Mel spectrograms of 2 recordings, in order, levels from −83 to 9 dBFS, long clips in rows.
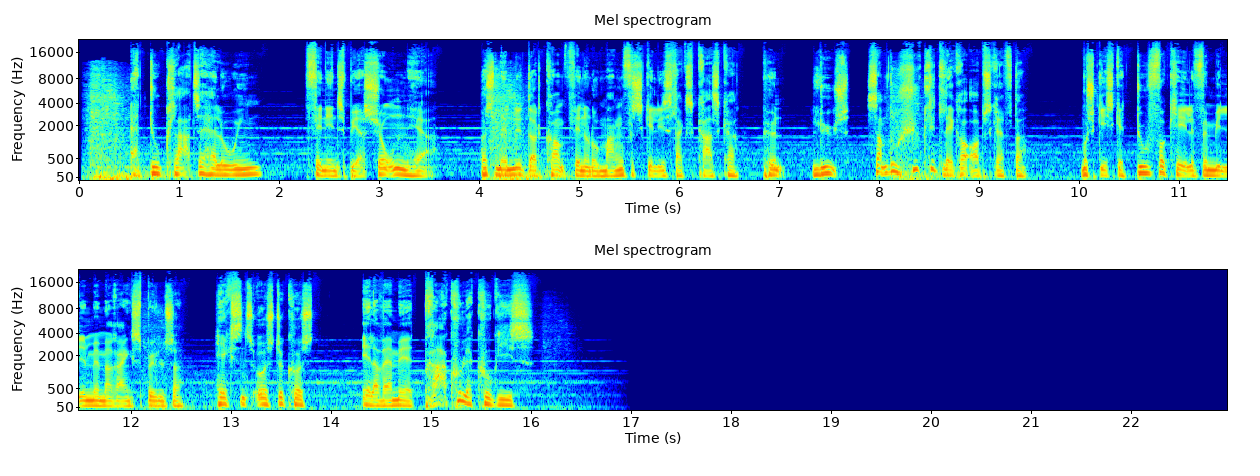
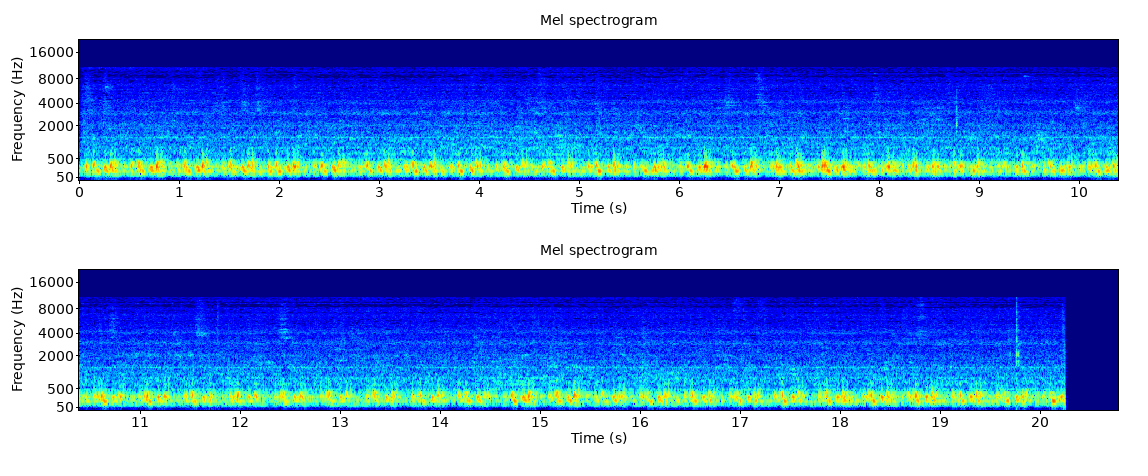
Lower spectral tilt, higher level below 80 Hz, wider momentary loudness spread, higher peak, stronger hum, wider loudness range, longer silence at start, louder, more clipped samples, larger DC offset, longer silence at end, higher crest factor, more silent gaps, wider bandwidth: second, -4 dB/octave vs -8.5 dB/octave; first, -38 dBFS vs -72 dBFS; about the same, 7 LU vs 6 LU; about the same, -2 dBFS vs 0 dBFS; neither; about the same, 3 LU vs 4 LU; about the same, 0.05 s vs 0 s; first, -16 LUFS vs -23 LUFS; neither; first, 0.1% vs under 0.1%; first, 6.7 s vs 0.55 s; second, 16 dB vs 22 dB; neither; first, over 20 kHz vs 11.5 kHz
